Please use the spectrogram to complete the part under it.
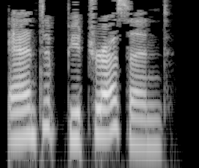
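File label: "antiputrescent", British English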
